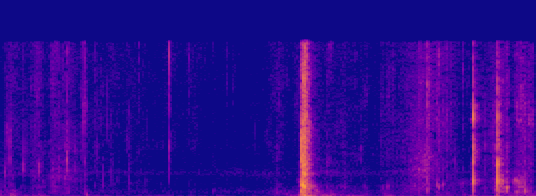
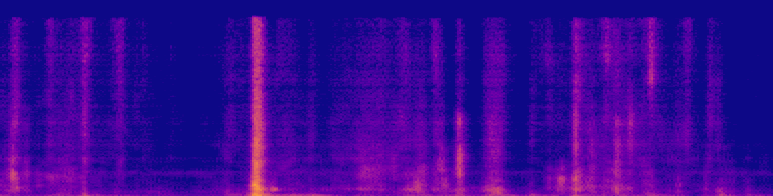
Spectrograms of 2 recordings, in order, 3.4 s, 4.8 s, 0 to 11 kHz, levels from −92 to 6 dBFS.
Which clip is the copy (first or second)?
second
